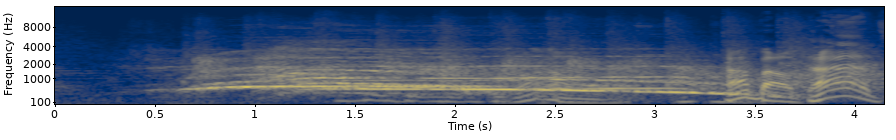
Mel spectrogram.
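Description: A drawn-out cheer: one long whoop that slowly falls in pitch over about three seconds, over crowd-like noise. A man's voice talks underneath.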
